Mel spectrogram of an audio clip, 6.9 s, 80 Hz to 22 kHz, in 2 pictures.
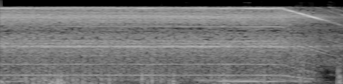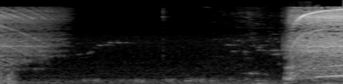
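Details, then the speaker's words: Makita HR2230 rotary hammer, weak and powerless before service, test-run after fitting the 627 bearing and wave spring: strong, even high whine at full speed, smooth spin-down with no rattle, clean restart; power restored, motor sounds healthy. "OK, great, the power has recovered again"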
